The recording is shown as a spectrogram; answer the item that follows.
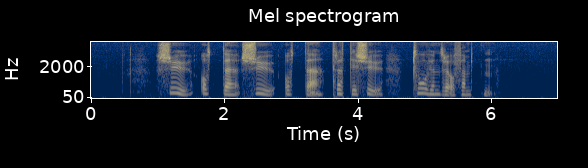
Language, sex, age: Norwegian, female, 45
